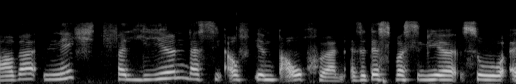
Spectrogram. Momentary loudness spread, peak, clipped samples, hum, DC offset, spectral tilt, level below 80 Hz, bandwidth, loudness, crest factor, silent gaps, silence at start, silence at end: 7 LU; -8 dBFS; under 0.1%; none; under 0.1%; -5 dB/octave; -68 dBFS; 8 kHz; -22 LUFS; 14 dB; none; 0 s; 0 s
